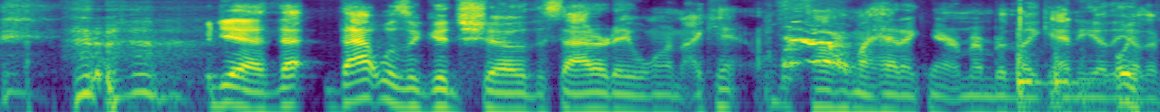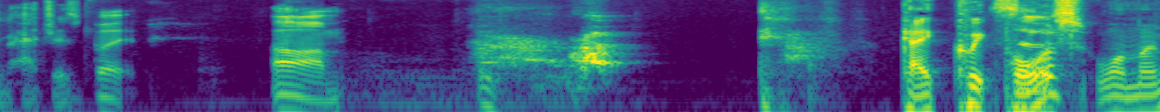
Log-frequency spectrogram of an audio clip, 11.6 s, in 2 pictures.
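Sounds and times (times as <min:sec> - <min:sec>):
speech: 0:00.4 - 0:06.6, 0:07.2 - 0:07.6, 0:08.2 - 0:08.9, 0:09.7 - 0:11.5
dog barking: 0:03.9 - 0:04.3, 0:08.2 - 0:09.0, 0:09.6 - 0:10.0.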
